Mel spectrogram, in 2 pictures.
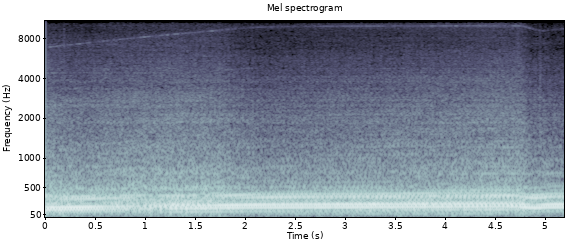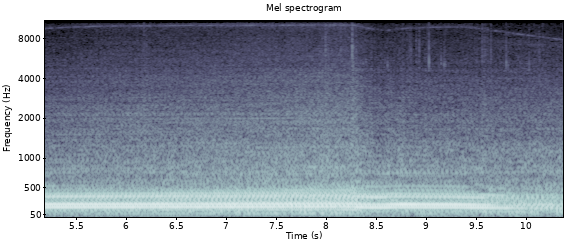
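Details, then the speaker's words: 2006 Duramax LBZ diesel with LLY compressor cover, rolling hard into the throttle: even engine drone with brief drops at each gear change as vanes open, no surging or hunting; normal turbo boost response. "So it's nice and smooth. The spikes are during the gear change."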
